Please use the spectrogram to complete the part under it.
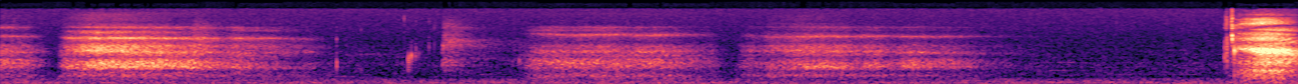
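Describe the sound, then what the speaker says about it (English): Slow, deep breaths during a yoga shoulder stand, several long nasal inhales and exhales with short pauses between, close and fairly soft, ending on a sharper breath. "Breathe. Don't hold your breath."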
